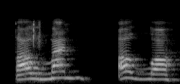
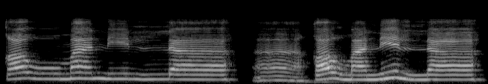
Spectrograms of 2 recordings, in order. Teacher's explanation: Qauman Allah, tak boleh jadi gitu. Oleh kerana kita nak baca wasal, maka kita hidupkan nun mati tu. Yang ejanya min nun tu kita hidupkan.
